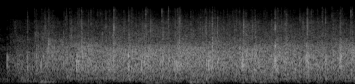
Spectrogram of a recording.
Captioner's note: applause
